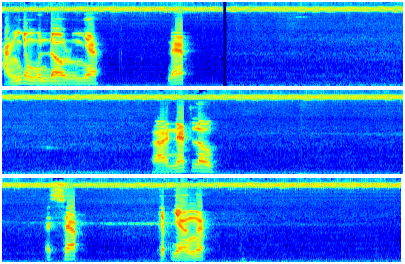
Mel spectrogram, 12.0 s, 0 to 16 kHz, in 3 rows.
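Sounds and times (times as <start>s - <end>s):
faint high-pitched whine: 0.0s - 12.0s
low steady hum and hiss: 0.0s - 12.0s.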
